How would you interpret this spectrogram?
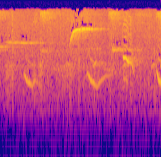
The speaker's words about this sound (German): das war eben dieses Echo von dem Klatschen, das, hat er festgestellt, hat eine auffallende Ähnlichkeit mit dem Ruf des Quetzals, eben jenes Vogels, der dort in den Nebelwäldern der Halbinsel Yucatan unterwegs ist.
